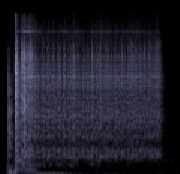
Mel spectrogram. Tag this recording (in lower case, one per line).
coin (dropping)
domestic sounds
